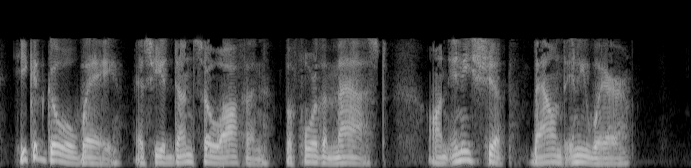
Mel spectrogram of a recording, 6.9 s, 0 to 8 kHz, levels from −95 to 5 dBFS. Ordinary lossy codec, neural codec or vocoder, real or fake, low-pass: AAC, 16 kbps; none; real; 7.2 kHz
